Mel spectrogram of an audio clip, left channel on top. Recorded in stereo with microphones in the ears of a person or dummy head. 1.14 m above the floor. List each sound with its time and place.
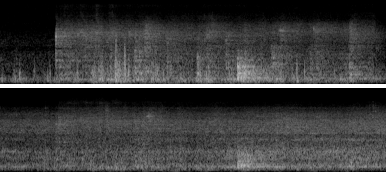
0.6 s running footsteps: 40° left (ahead or behind), 5 m; by 3.8 s 60° left (ahead or behind), 2.5 m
